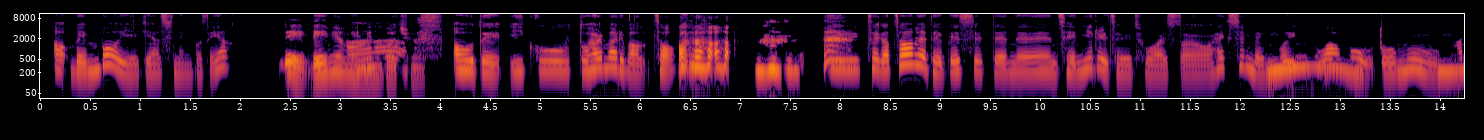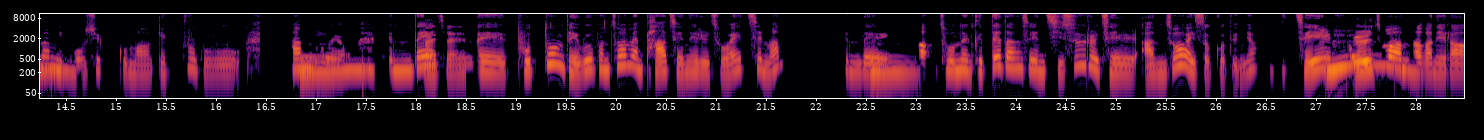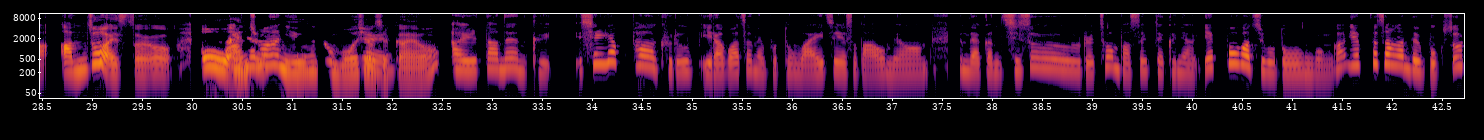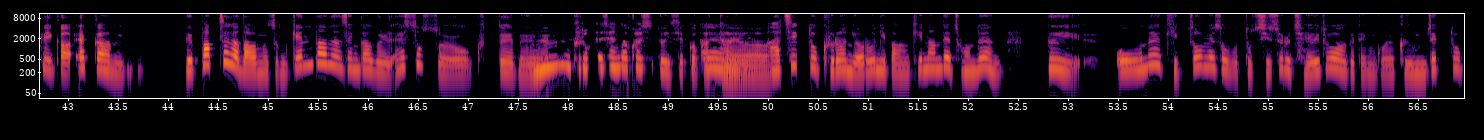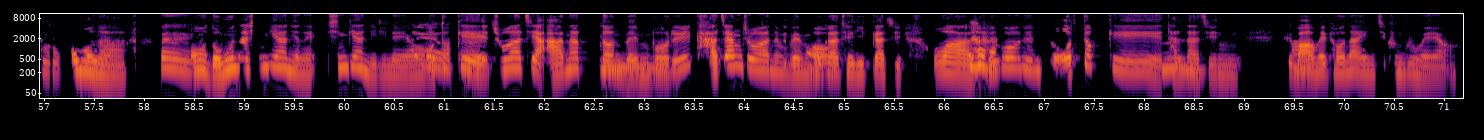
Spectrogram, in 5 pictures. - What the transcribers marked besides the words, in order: tapping; other background noise; laugh; laughing while speaking: "왜냐"; laugh
- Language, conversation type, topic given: Korean, podcast, 좋아하는 가수나 밴드에 대해 이야기해 주실 수 있나요?
- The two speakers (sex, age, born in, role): female, 25-29, South Korea, guest; female, 45-49, South Korea, host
